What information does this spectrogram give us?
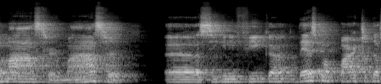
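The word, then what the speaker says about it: מעשר: No hebraico tem a pronúncia chamada Maaser.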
